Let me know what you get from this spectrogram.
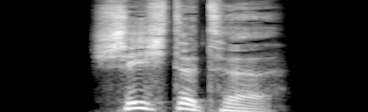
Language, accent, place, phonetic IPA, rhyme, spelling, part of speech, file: German, Germany, Berlin, [ˈʃɪçtətə], -ɪçtətə, schichtete, verb, De-schichtete.ogg
- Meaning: inflection of schichten: 1. first/third-person singular preterite 2. first/third-person singular subjunctive II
